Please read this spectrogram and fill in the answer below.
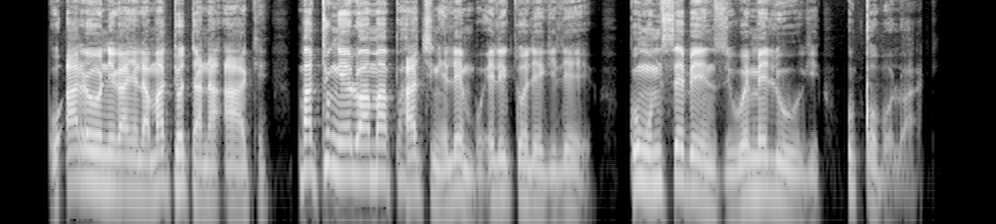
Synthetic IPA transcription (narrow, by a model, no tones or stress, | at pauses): uʔaɾoniɣaɲɛlamad̥ʱɔd̥ʱanaʔakʰɛ | βatʰuŋɛlwaːmab̥ʱadt͡ʃʼiŋɛlembʱuʔeliǀɔleɣilɛːjɔ | ɣuŋum̩sɛβend͡zʱiwɛmeluɣi | uǃɔβɔlwa̰ːkʰɛ̥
